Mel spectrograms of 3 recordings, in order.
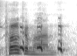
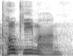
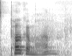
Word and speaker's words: Pokemon: It's Pokemon. It's Pokemon. – Yeah. – It's not Pokemon. It's Pokemon.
